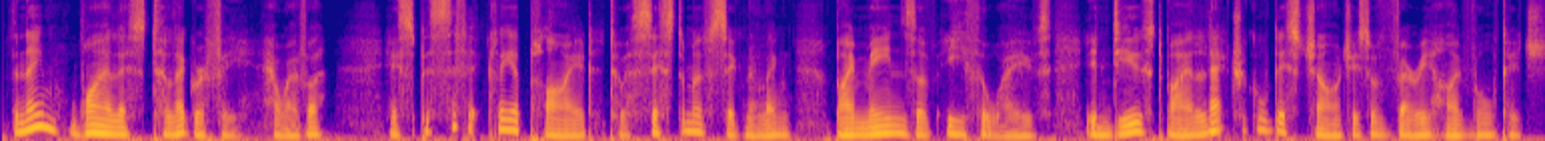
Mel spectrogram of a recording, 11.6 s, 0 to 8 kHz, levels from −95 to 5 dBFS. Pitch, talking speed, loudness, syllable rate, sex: 105 Hz, 135 wpm, -20 LUFS, 5.1 syllables/s, male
